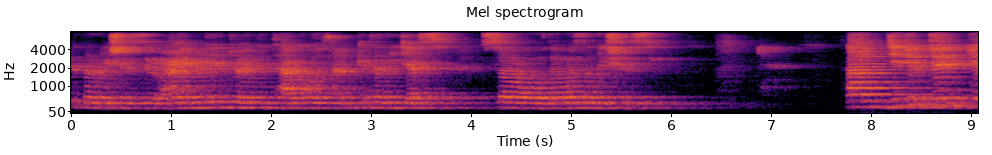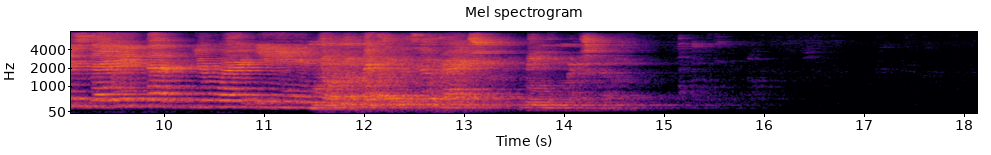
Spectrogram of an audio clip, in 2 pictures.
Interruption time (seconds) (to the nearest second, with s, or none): 11 s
